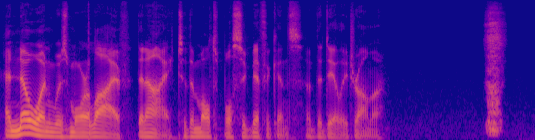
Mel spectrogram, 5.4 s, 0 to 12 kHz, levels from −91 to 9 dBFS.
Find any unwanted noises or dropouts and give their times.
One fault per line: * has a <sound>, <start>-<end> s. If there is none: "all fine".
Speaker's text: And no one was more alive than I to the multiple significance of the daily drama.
* has a sniff, 4.8-5.1 s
